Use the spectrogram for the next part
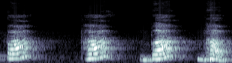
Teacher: जब भी आप इनका उच्चारण करेंगे दोनों होठ आपस में मिलेंगे, प, फ, ब, भ, यानी कि इनका उच्चारण स्थान ओष्ठ है।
